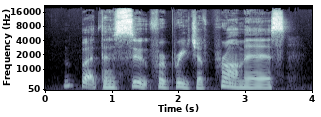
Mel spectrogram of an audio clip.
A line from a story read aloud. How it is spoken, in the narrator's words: groaned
